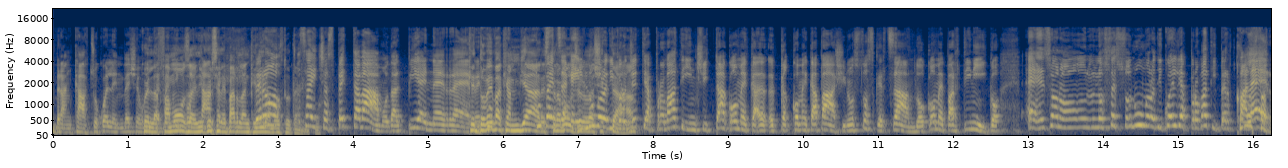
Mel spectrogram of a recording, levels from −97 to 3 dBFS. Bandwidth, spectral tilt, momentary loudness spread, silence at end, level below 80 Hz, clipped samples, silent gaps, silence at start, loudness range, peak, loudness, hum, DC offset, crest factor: 12 kHz; -5 dB/octave; 9 LU; 0 s; -64 dBFS; under 0.1%; none; 0 s; 5 LU; -6 dBFS; -24 LUFS; none; under 0.1%; 18 dB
